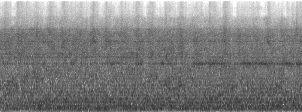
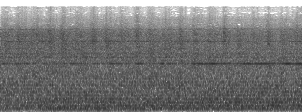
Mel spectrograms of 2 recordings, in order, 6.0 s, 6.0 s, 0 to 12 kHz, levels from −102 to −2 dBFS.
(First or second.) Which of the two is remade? first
